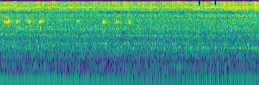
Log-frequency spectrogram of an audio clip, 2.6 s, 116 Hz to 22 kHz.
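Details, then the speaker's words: Crash-damaged Audi S5, first start after turbo rebuild with new seals and fresh 5W30 oil, no coolant yet: steady smooth idle hum with faint intermittent chirp/squeak suspected from the belts; engine sounds healthy, normal idle. "Oh, got a bit of a squeak. Probably just the belts. Yeah, sounds like the belts, but engine sounds sweet."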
